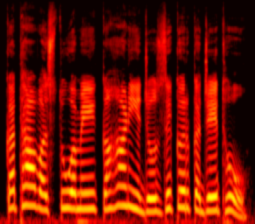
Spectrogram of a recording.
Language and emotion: Sindhi, neutral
